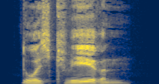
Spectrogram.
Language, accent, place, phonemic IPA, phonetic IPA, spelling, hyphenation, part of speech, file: German, Germany, Berlin, /dʊʁçˈkveːʁən/, [dʊɐ̯çˈkʰveːɐ̯n], durchqueren, durch‧que‧ren, verb, De-durchqueren.ogg
- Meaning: to cross, to walk across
